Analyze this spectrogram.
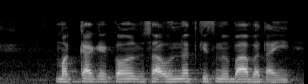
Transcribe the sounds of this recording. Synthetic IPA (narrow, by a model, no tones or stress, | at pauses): məkːakekɔːnsaʊnːət̪kɪsmẽbaːbət̪aːĩː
